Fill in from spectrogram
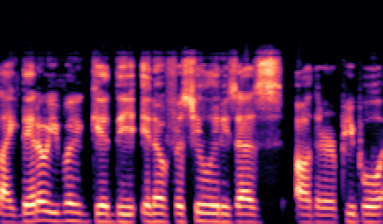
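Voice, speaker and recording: A man with a fairly high pitch talks at a moderate pace in a monotone, flat voice, recorded with a dry, close sound and no echo. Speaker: caller. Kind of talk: casual chat. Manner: halting.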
